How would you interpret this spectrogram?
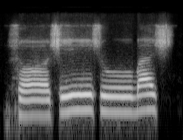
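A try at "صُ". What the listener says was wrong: Belum, itu belum naikin pangkal lidah.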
